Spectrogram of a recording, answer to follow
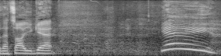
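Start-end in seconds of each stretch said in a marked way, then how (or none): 2.0-2.7 put-on high squeal of a cheering kid; mock kid cheer. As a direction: cheer like a thrilled little kid.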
